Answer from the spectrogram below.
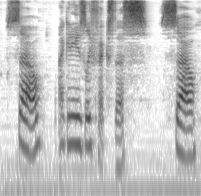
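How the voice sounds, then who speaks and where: A woman's voice: mid-range voice, animated, slow, a little mellow. A woman giving casual let's play commentary, with wry, playful banter at the game's characters. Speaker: video game player commentating.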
